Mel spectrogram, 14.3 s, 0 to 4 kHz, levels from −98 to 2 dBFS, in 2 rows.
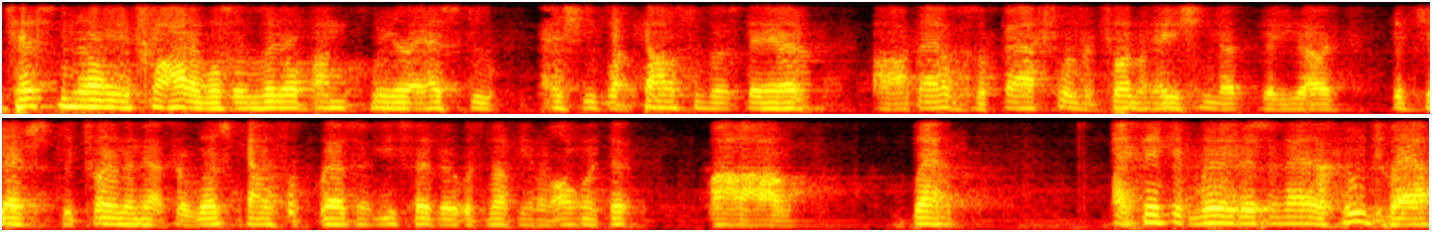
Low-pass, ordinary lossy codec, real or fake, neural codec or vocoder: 3.6 kHz; Opus, 64 kbps; fake; codec, 16 kHz in and 24 kHz out, 0.6 kbps, FireRedTTS-2 codec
